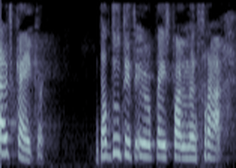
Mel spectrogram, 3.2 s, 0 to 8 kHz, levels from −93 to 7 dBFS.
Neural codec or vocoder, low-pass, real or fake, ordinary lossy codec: codec, 16 kHz, 4 kbps, FreqCodec, smaller model; 7.2 kHz; fake; none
